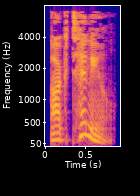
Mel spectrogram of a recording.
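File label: "octennial", English, British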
